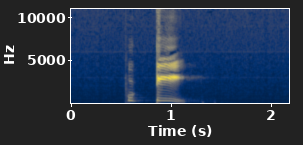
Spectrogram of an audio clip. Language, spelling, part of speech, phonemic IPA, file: Tamil, புட்டி, noun, /pʊʈːiː/, Ta-புட்டி.ogg
- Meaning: bottle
